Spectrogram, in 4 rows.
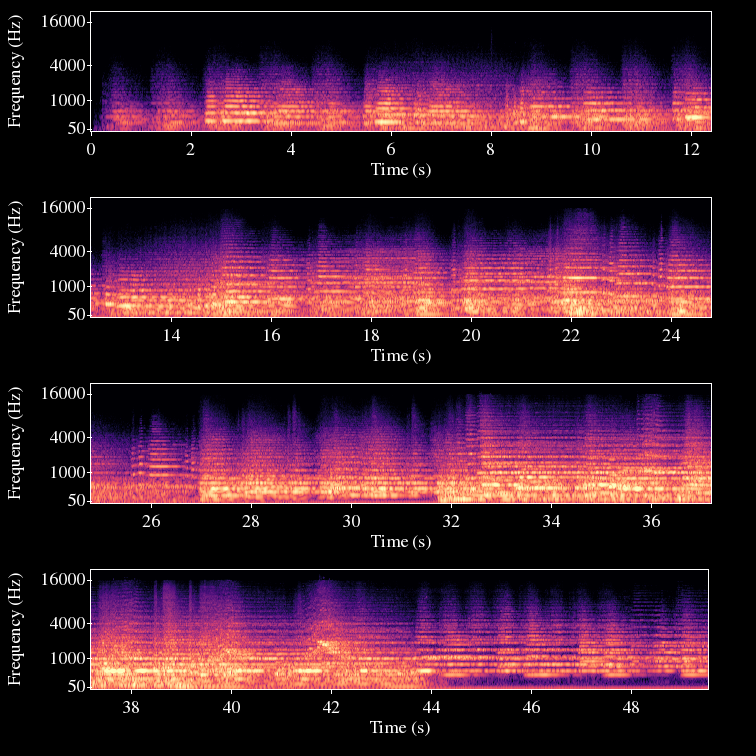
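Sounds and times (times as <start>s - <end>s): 
symphony: 0.2s - 49.5s.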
